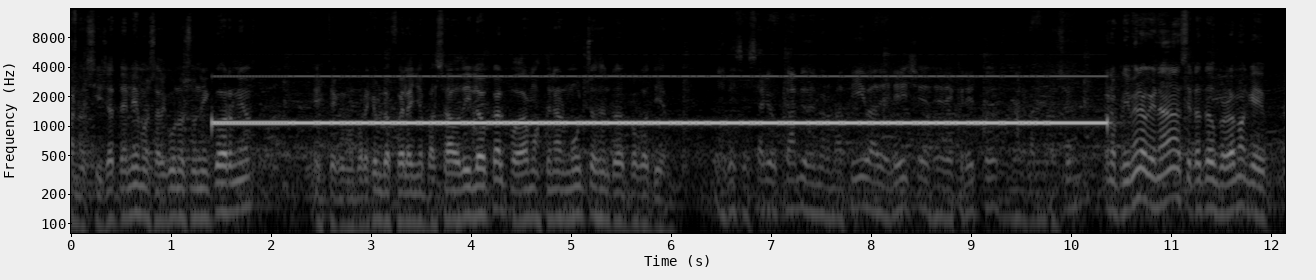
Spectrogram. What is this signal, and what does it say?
PSK31 (31.25 baud), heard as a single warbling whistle, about 1080 Hz, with room echo.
